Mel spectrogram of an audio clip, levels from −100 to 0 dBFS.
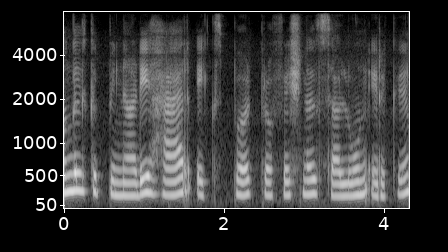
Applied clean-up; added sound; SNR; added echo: none; none; none; none.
